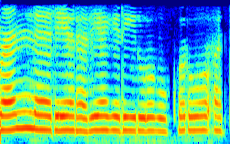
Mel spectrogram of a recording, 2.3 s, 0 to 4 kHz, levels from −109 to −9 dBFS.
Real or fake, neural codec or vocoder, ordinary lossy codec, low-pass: fake; vocoder, 44.1 kHz, 128 mel bands, Pupu-Vocoder; AAC, 16 kbps; 3.6 kHz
